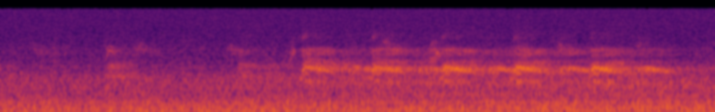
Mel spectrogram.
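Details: Herring gull fledgling standing in a park in Helsinki, Finland, in July, preening, gesturing and vocalizing, gives a run of thin, whining, slightly falling calls, about two per second, over a steady low rumble of background noise.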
